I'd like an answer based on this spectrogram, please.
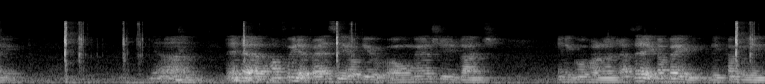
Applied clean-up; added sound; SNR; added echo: none; Computer keyboard; 9 dB; reverberation time 0.3 s.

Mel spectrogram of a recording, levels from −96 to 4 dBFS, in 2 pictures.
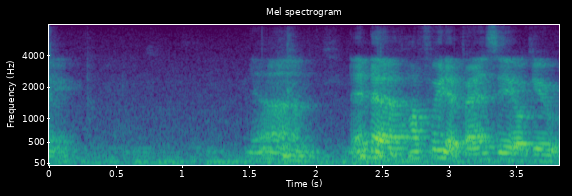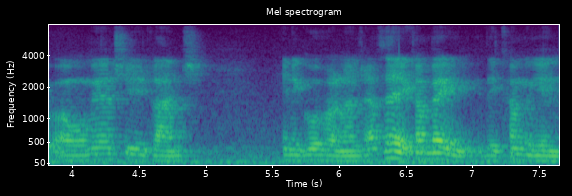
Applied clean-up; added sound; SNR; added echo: none; none; none; none.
